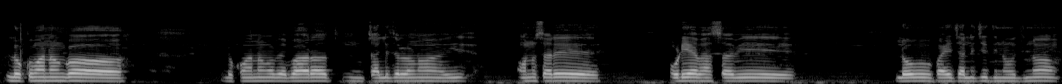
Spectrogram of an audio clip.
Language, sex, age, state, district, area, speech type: Odia, male, 18-30, Odisha, Ganjam, urban, spontaneous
